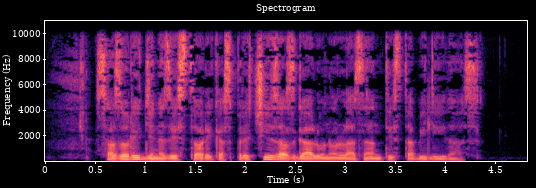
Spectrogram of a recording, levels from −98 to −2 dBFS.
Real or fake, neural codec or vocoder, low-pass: real; none; 9.9 kHz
